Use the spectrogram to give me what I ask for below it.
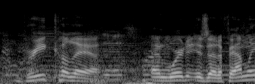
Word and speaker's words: Bricoleur: Well, what is the proper pronunciation? Bricoleur.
